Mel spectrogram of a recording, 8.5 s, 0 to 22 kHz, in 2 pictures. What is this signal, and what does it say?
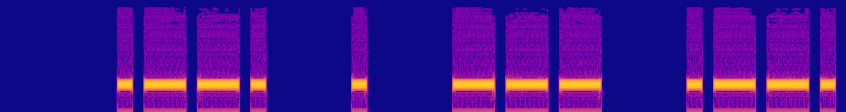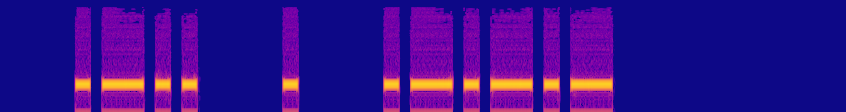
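Morse code, heard as a keyed tone, about 18 wpm, spaced as for 12 wpm, 1000 Hz. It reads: PEOPLE.
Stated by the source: Morse code quote-of-the-day practice at 12 words per minute.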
